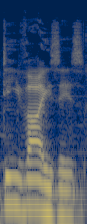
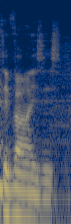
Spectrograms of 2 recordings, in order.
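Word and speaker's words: Devizes: Apparently I'm right with my pronunciation on that one. Devises. Okay. It is Devises. I got one right.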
